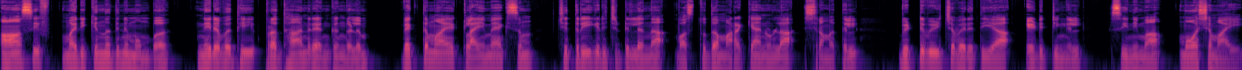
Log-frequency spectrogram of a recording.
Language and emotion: Malayalam, neutral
